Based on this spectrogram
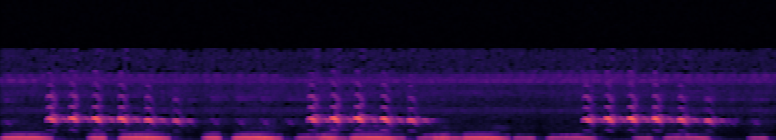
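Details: Lure-trained spotted dove cooing loudly in rapid, nearly continuous short-long phrases, with repeated high whistled trills from another bird breaking in over it.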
